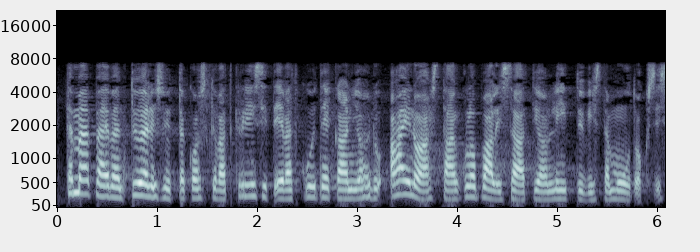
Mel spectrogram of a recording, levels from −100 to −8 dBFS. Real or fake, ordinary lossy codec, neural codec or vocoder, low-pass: fake; none; vocoder, 44.1 kHz, 128 mel bands every 512 samples, BigVGAN v2; 7.2 kHz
